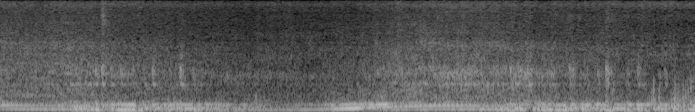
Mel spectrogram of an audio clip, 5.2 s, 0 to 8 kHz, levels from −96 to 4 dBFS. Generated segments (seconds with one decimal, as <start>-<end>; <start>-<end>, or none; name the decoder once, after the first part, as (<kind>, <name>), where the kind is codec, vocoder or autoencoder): 1.6-4.7 (codec, HILCodec)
